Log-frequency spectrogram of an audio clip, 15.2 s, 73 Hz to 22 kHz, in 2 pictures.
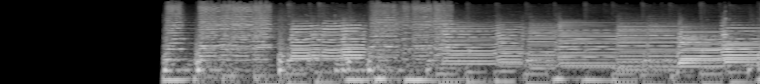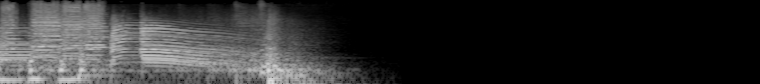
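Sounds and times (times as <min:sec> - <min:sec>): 
guitar riff: 0:01.6 - 0:10.1.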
